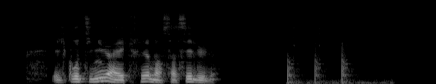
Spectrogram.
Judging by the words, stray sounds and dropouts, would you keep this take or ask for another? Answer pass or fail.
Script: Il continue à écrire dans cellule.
fail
